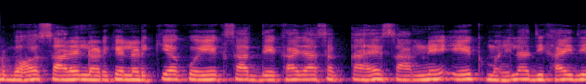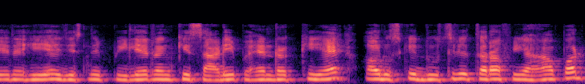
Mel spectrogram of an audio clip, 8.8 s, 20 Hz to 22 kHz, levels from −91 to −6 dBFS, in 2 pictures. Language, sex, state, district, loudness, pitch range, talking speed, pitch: Hindi, male, Uttar Pradesh, Jalaun, -28 LUFS, 180-190 Hz, 225 wpm, 185 Hz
